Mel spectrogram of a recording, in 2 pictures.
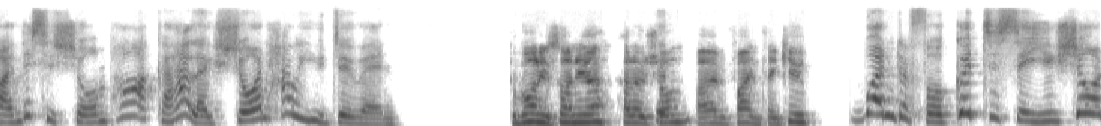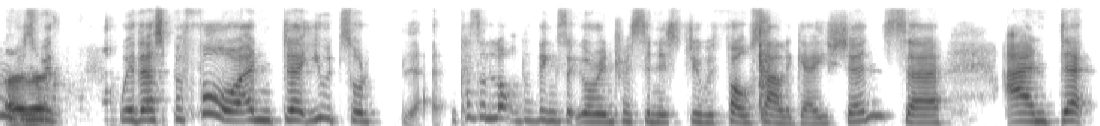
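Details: Adult speakers in conversation, mainly a woman; ordinary conversational speech.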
